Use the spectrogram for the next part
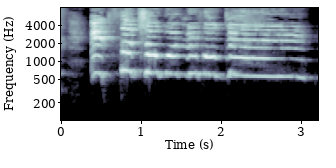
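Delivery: high, loud, slow cheerful sing-song; cheery friends. Acted. Monkey friends cheer grumpy Jim, bright and loud. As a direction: gush about the lovely day.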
